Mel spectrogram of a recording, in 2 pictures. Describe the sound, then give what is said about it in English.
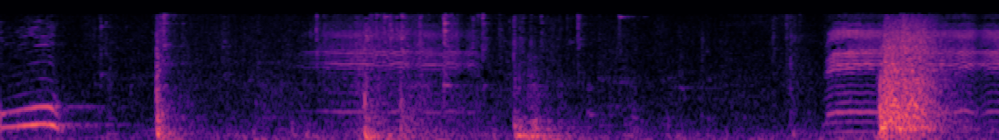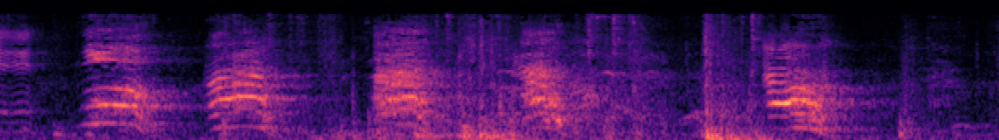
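Several loud, wavering sheep bleats follow one another in quick succession. Short thumps and some vocal sounds mix in between the calls. “Now, normally a sheep is a placid, timid creature, but you've got a killer.”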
